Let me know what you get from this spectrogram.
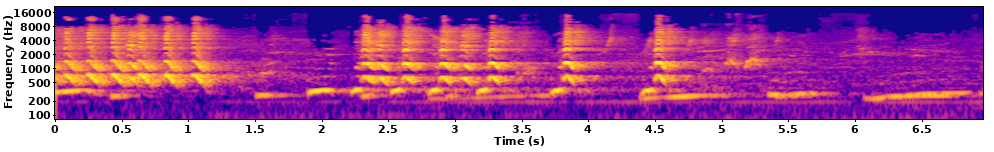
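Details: Siamang (Symphalangus syndactylus) singing at Zoo Antwerpen: loud harmonic whoops rising in steady ladders, then a run of rapid barking hoots and rising booms, with a faint low hum beneath.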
